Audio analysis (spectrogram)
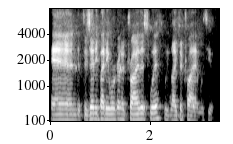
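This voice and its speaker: A man, a guest in an interview, explaining a software product in an animated way, walking through each step. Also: medium pitch, quick pace, lo-fi sound. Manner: animated, walks through steps one by one. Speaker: guest, sales training software executive.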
